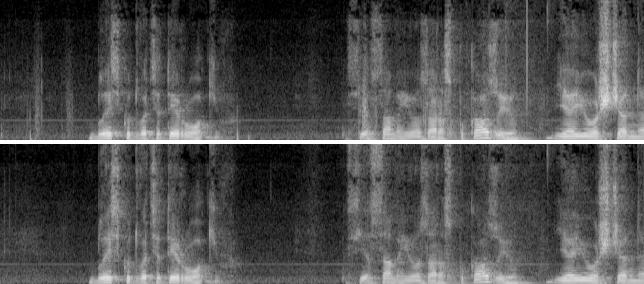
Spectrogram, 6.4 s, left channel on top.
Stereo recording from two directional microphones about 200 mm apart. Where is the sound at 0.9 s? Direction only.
15° right (ahead or behind).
